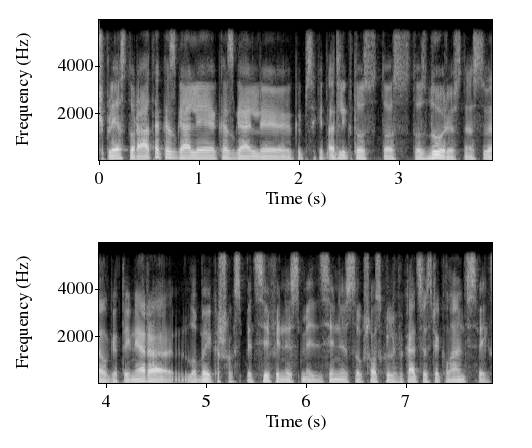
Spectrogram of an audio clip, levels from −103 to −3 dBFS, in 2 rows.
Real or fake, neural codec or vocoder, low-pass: real; none; 5.4 kHz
